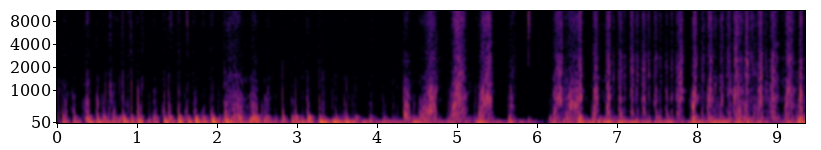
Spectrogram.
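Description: The soft black foam windscreen on a large silver microphone is tapped and scratched quickly with the fingertips of both hands. This makes a rapid, dense run of muffled thumps and scratchy rustles with a deep, boomy low end. A brief dip in the activity comes just before the six-second mark, then the fast tapping resumes.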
